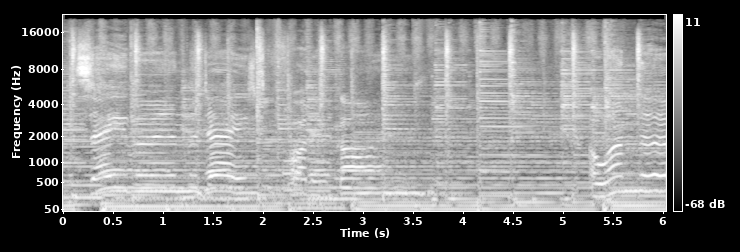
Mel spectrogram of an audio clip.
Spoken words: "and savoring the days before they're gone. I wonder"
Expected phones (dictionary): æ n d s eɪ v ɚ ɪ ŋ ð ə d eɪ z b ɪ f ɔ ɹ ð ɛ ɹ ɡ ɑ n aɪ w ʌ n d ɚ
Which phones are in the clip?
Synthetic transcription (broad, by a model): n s eɪ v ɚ ɪ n ð ə d eɪ z b ɪ f ɔ ɹ ð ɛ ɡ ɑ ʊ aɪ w ʌ n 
